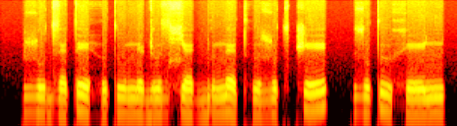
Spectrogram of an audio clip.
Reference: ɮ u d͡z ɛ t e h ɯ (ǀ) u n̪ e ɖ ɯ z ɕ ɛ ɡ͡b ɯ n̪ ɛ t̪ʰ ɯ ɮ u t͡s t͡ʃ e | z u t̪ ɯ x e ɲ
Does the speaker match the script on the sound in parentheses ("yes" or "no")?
no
